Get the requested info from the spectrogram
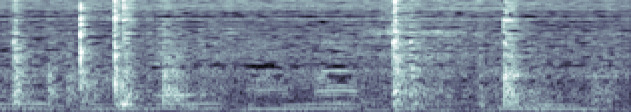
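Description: Metal ladle stirring rice porridge in a stainless steel saucepan, clinking and scraping against the pot's side and rim with about five sharp clicks.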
